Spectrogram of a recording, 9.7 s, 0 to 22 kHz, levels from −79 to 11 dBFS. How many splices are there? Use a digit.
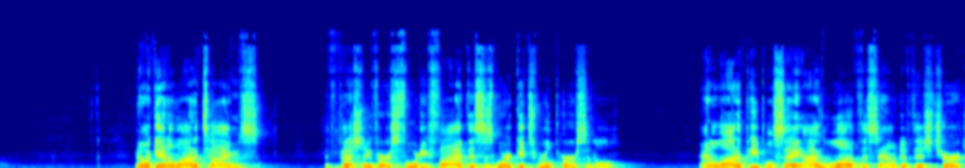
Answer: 0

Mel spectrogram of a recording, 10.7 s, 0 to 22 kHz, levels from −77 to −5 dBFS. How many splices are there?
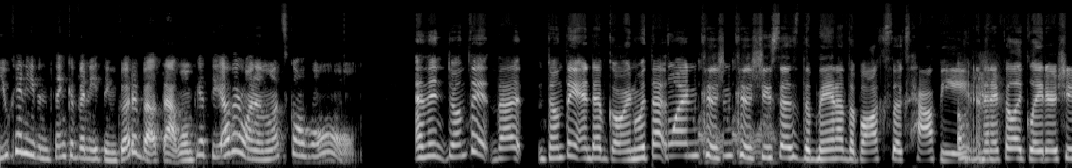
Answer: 5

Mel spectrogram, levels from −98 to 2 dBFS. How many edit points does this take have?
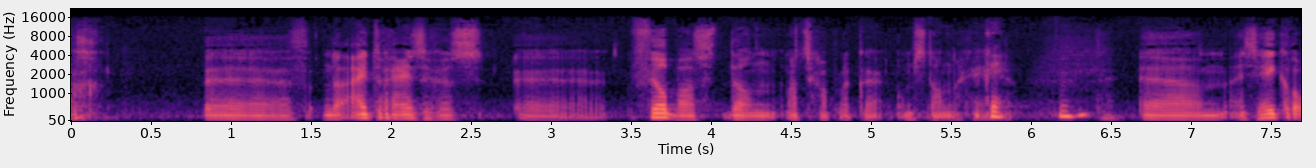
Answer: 5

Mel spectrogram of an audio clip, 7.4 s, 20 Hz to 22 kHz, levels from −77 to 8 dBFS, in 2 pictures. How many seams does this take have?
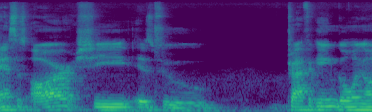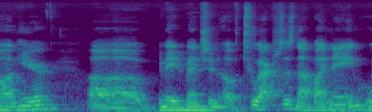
3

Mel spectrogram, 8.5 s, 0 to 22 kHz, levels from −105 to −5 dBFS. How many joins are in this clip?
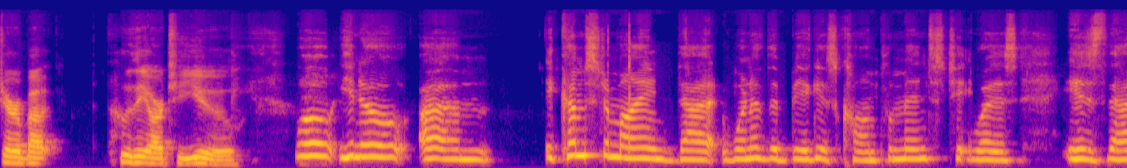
1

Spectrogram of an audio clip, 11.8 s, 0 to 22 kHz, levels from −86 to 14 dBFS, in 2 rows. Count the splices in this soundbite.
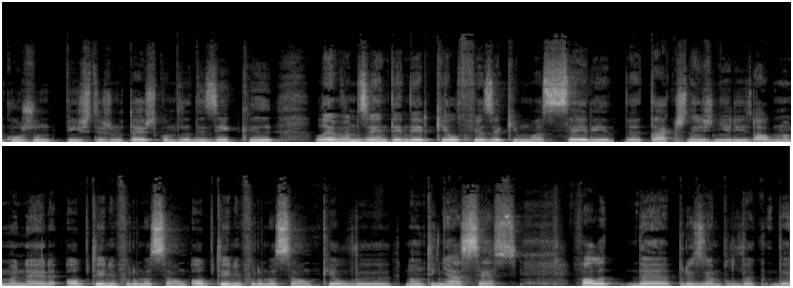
5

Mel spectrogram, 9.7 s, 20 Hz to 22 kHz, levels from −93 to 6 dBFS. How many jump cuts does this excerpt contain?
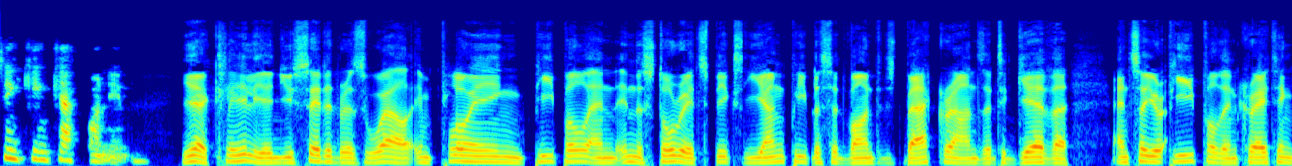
5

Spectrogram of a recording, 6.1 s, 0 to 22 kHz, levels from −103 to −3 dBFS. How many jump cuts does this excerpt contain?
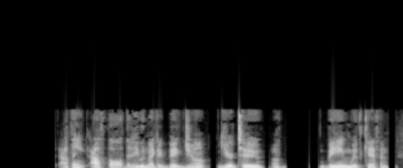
1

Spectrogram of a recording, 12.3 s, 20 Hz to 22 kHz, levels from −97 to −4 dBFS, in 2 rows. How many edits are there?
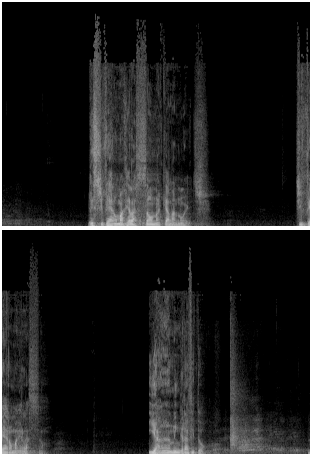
0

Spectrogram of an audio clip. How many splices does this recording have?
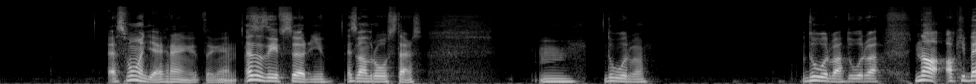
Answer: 3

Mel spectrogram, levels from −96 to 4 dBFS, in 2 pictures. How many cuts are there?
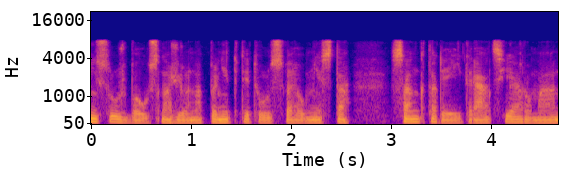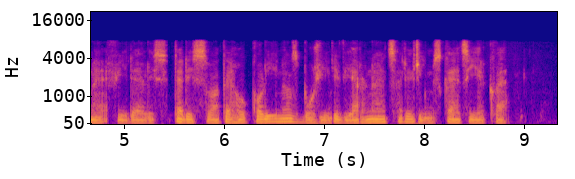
6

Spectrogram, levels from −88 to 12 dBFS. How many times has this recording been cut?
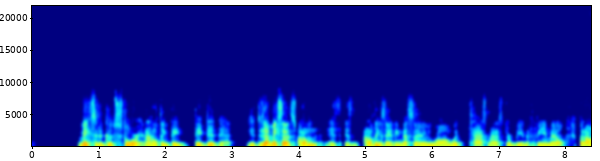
1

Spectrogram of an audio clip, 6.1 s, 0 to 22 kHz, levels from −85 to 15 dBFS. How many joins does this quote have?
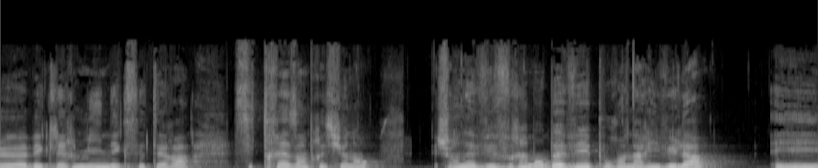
1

